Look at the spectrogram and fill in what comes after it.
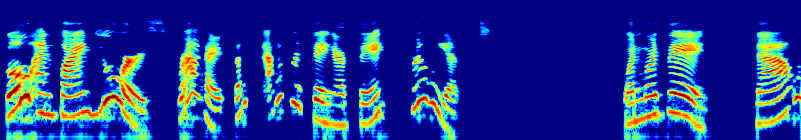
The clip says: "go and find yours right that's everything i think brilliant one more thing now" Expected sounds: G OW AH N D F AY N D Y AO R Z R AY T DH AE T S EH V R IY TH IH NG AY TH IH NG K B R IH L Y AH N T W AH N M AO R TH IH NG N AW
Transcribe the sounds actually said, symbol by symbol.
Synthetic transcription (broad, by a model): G OW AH N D F AY N D Y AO R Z R AY T DH AE T S EH V R IY TH IH NG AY TH IH NG K B R IH L Y AH N T W AH N M AO R TH IH NG N AW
